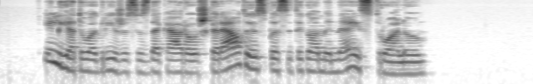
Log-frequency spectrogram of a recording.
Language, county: Lithuanian, Vilnius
